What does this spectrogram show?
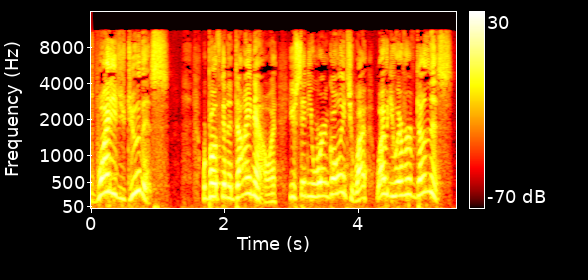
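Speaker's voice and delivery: high, pleading cry of a betrayed frog; a sinking frog begging why; desperate frog. A narrator's reading. Dying frog pleads with scorpion.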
